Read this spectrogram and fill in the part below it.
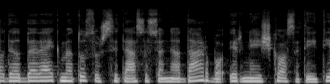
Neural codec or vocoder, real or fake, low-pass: none; real; 14.4 kHz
